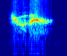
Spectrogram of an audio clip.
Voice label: suspicious; XBOX; worker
